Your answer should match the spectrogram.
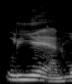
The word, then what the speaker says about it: Le-an: Leanne. More of a Y in between my Lee and Ann, but yeah.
